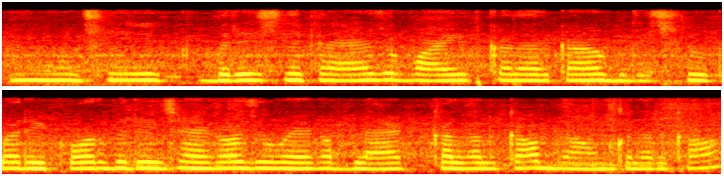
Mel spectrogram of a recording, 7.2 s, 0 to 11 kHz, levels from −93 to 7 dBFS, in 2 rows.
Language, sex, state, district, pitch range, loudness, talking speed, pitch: Hindi, female, Chhattisgarh, Bilaspur, 230-245 Hz, -15 LUFS, 235 wpm, 235 Hz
